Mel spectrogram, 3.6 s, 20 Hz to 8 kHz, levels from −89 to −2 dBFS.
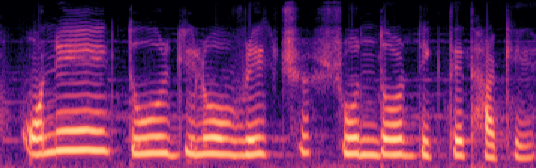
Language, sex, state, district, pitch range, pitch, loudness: Bengali, female, West Bengal, Purulia, 265-295 Hz, 280 Hz, -15 LUFS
